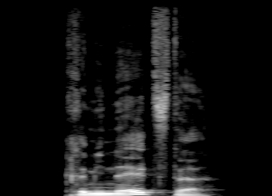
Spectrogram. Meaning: inflection of kriminell: 1. strong/mixed nominative/accusative feminine singular superlative degree 2. strong nominative/accusative plural superlative degree
- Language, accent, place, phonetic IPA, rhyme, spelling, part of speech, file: German, Germany, Berlin, [kʁimiˈnɛlstə], -ɛlstə, kriminellste, adjective, De-kriminellste.ogg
